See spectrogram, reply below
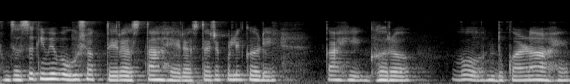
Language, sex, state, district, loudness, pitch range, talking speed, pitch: Marathi, female, Maharashtra, Sindhudurg, -15 LUFS, 195-215 Hz, 145 wpm, 200 Hz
